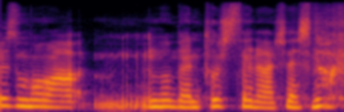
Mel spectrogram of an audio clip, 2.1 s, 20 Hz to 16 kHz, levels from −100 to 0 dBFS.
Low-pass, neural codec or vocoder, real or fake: 14.4 kHz; codec, 44.1 kHz, 2.6 kbps, SNAC; fake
